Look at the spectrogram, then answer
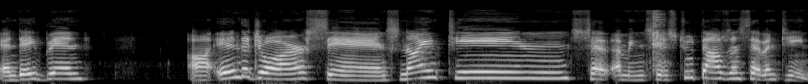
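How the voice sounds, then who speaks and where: A woman with a high, bright and sharp voice projects loudly, speaking at a very slow pace with lively intonation. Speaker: home cooking channel host. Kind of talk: cooking tutorial. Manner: casual, halting with fillers.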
